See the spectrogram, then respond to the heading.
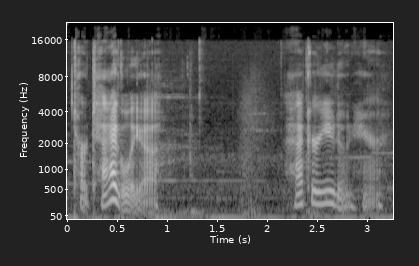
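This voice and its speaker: A woman's voice: mid-range voice, a little slow, soft background music. A woman livestreaming a game, giving casual commentary and thinking aloud informally as she plays.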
